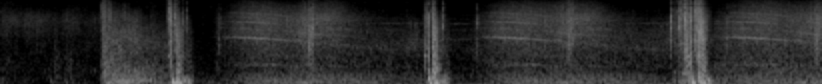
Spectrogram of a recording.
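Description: Video game gunshots crack out.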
